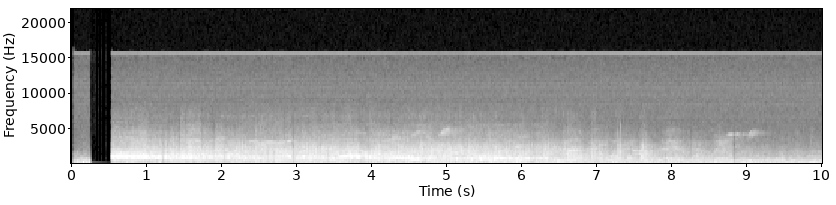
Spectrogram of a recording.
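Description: A group of elderly women sings together, heard from a distance in a large hall.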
